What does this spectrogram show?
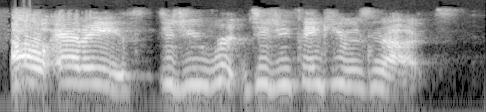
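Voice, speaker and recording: A woman hosting a book podcast, chatting in a lively way and laughing readily. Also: high voice, a little fast, muffled recording. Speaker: podcast host. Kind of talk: casual podcast chat.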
